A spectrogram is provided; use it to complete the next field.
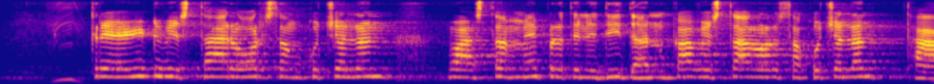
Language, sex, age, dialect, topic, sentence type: Hindi, female, 18-24, Kanauji Braj Bhasha, banking, statement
